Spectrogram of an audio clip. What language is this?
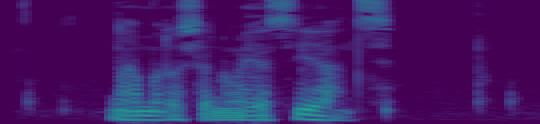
Kinyarwanda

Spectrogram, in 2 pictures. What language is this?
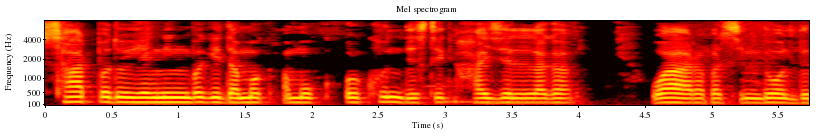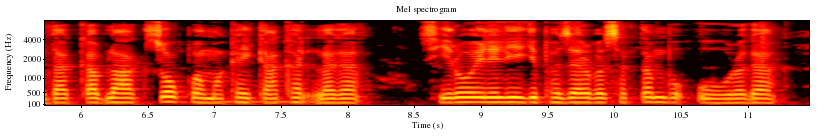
Manipuri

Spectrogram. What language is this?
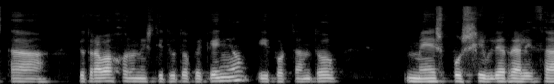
Spanish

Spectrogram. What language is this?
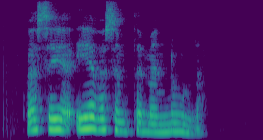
Icelandic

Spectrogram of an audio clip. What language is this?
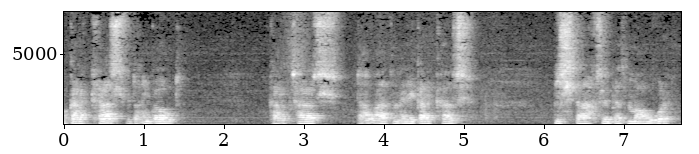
Welsh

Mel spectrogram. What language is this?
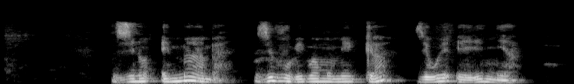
Ganda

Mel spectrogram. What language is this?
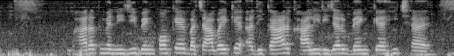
Maithili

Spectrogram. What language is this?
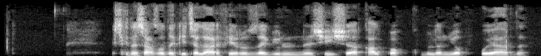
Uzbek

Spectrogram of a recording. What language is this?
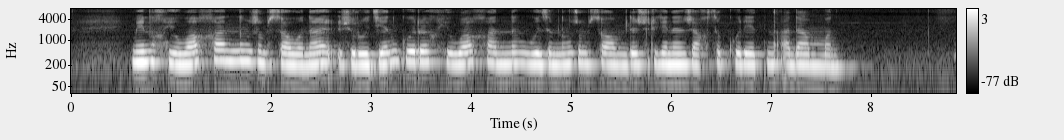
Kazakh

